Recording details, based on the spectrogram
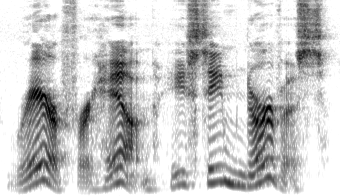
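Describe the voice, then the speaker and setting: An older woman reading a storybook aloud as a grandmother would, deliberate and careful, narrating expressively. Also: mid-range voice, big pitch swings, bright, forceful tone, breathy edge. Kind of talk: expressive read-aloud narration with questions to listeners.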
